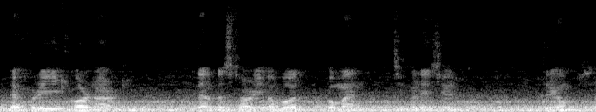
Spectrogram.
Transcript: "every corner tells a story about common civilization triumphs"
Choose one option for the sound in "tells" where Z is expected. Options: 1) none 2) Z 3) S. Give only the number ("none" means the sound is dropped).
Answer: 1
